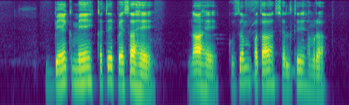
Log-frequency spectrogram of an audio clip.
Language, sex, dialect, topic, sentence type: Magahi, male, Northeastern/Surjapuri, banking, question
